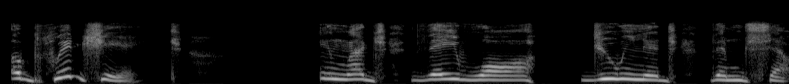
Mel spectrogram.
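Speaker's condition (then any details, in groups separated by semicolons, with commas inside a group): Cerebral palsy; recognizable cp accent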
